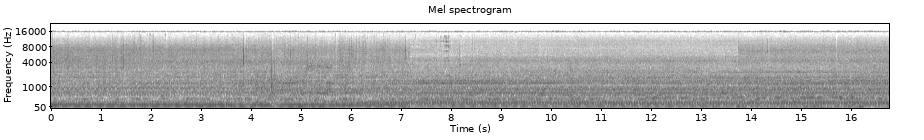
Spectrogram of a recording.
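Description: A motor running steadily, a continuous low hum whose tone shifts a little about seven seconds in.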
